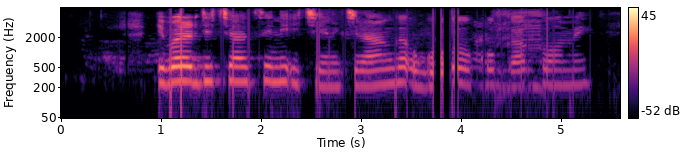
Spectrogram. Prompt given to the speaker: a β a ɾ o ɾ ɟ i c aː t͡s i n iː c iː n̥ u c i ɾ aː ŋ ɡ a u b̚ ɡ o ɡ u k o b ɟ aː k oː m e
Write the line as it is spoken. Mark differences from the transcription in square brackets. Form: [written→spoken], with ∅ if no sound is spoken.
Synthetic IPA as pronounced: [a→i] β a ɾ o ɾ ɟ i c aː t͡s i n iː c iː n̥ u c i ɾ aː ŋ ɡ a u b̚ ɡ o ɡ [u→o] k o b [ɟ→ɡ] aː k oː m e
